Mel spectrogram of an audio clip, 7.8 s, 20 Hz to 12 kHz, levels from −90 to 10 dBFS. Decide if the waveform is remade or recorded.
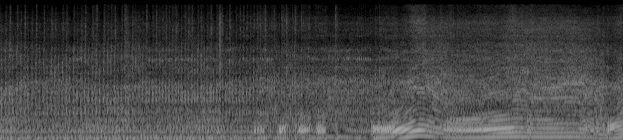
remade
